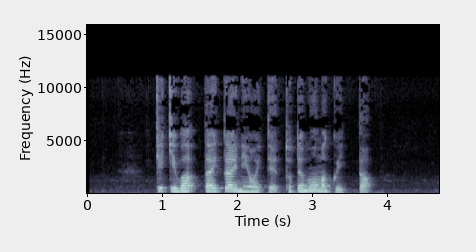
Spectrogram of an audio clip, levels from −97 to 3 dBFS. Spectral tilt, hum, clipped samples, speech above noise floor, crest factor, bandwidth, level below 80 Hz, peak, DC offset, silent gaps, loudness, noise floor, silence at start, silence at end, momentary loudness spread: -4.5 dB/octave; none; under 0.1%; 42 dB; 18 dB; 11.5 kHz; -62 dBFS; -4 dBFS; under 0.1%; none; -21 LUFS; -62 dBFS; 0.9 s; 0.9 s; 10 LU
